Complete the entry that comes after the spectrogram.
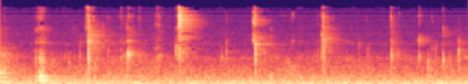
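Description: A person chewing a bite of mochi ice cream, close to the microphone: soft, irregular mouth clicks and wet smacks scattered every second or so.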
